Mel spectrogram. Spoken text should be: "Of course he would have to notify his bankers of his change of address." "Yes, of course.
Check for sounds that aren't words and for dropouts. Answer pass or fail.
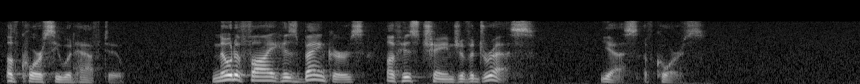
pass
